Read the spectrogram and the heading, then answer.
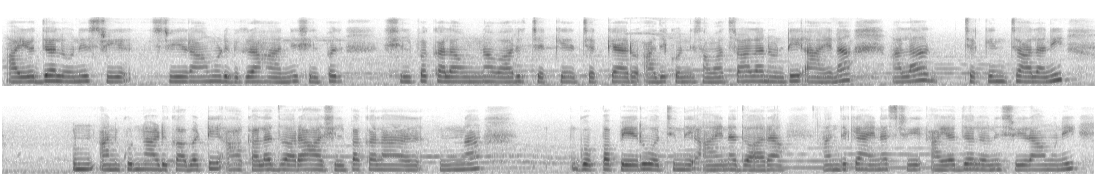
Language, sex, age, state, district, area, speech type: Telugu, female, 18-30, Telangana, Suryapet, urban, spontaneous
